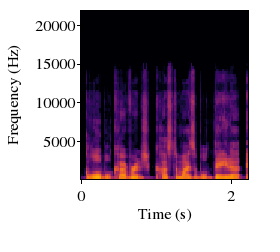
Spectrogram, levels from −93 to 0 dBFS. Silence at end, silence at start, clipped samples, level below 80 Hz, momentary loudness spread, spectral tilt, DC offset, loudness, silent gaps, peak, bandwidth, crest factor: 0 s; 0.05 s; under 0.1%; -48 dBFS; 5 LU; -6.5 dB/octave; under 0.1%; -28 LUFS; none; -12 dBFS; 14.5 kHz; 16 dB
